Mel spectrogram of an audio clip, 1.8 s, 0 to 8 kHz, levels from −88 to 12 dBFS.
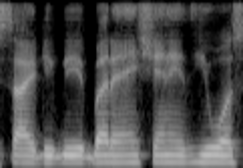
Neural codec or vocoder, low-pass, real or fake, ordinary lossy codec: codec, 16 kHz, 1 kbps, X-Codec, HuBERT features, trained on balanced general audio; 7.2 kHz; fake; none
